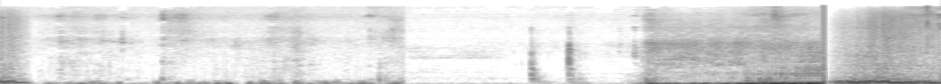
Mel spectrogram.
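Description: A car starts up before heading off to the car wash: light clatter and handling noises, a short quiet gap, then the engine catches and runs loud and steady nearby, with a brief revving surge.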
